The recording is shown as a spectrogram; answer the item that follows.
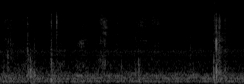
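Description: Angel Answers oracle cards being shuffled, a quiet close riffle with soft repeated flicks and a sharper snap near the end.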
